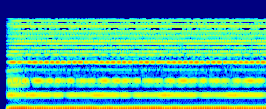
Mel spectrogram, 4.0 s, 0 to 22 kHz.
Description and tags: This was also made by adding a bunch of reverb to "Synth Lead 1".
